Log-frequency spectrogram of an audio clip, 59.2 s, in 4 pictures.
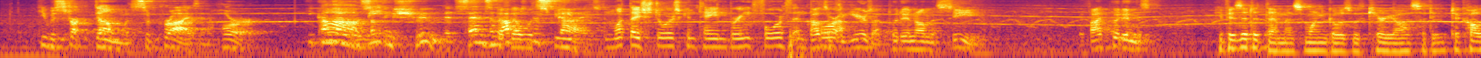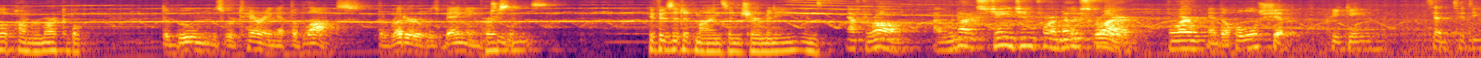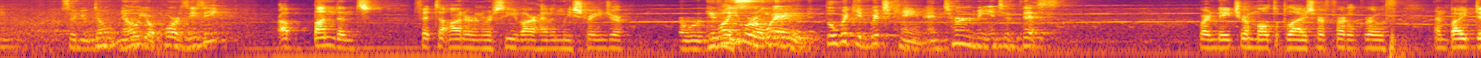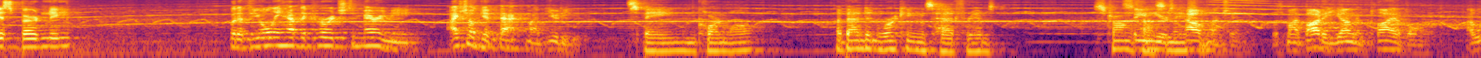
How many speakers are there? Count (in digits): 6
